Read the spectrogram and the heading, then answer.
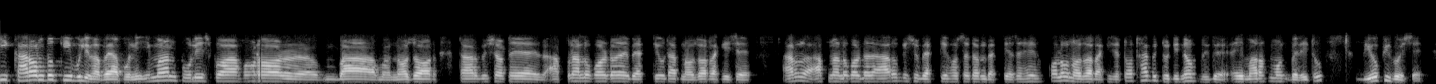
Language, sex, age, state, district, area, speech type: Assamese, male, 30-45, Assam, Kamrup Metropolitan, urban, conversation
